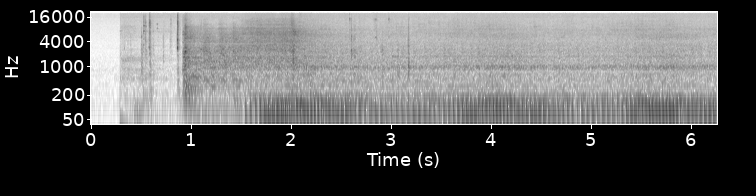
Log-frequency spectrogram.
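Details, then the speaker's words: Renault 5 Gordini (Alpine) Turbo, carburetted engine started and settling to a fast busy idle with a light tick on top; one noisy tappet and idle set too high, idle mixture screw about to be adjusted. "as you can hear there's one noisy tap it but that's we're not going to bother with that today um that's something that the garage themselves can do if they wish um but it's idling quite quickly as well"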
